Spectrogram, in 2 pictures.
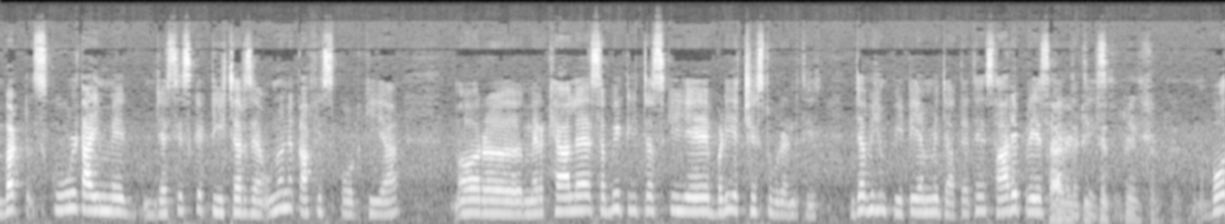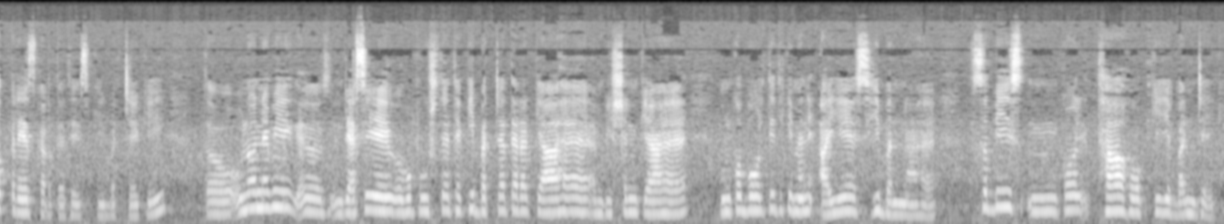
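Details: Adult woman speaking Hindi; normal speech.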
